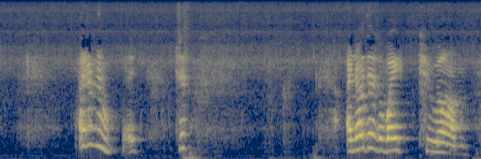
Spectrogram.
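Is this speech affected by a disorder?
Yes: cerebral palsy.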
